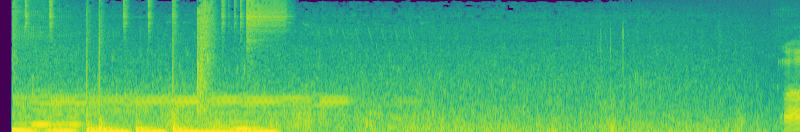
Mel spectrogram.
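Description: Intro music sting: about four loud, deep bass hits with a held tone over them in the first three seconds. It then drops to a quieter, even rumbling noise bed, and a man's voice comes in at the very end.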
